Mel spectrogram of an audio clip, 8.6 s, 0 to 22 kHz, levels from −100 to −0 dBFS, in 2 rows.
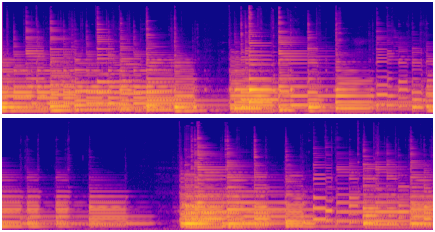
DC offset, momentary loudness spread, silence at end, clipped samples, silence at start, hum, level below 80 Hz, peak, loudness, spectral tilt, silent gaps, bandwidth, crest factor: under 0.1%; 13 LU; 0 s; under 0.1%; 0 s; none; -62 dBFS; -4 dBFS; -24 LUFS; -7 dB/octave; none; 14.5 kHz; 18 dB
